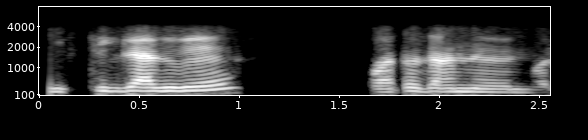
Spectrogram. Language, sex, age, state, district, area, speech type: Bengali, male, 45-60, West Bengal, Hooghly, rural, conversation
